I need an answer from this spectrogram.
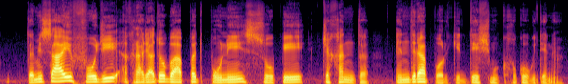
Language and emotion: Kashmiri, neutral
